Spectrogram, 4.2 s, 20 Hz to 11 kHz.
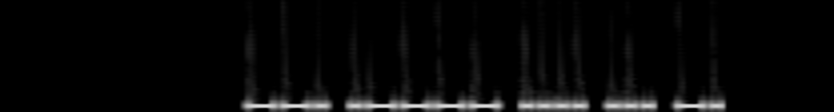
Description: Morse code, heard as a keyed tone, about 27 wpm, 700 Hz. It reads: G1HSN
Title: DXCC-100 Call Signs - 5 Characters - 28wpm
